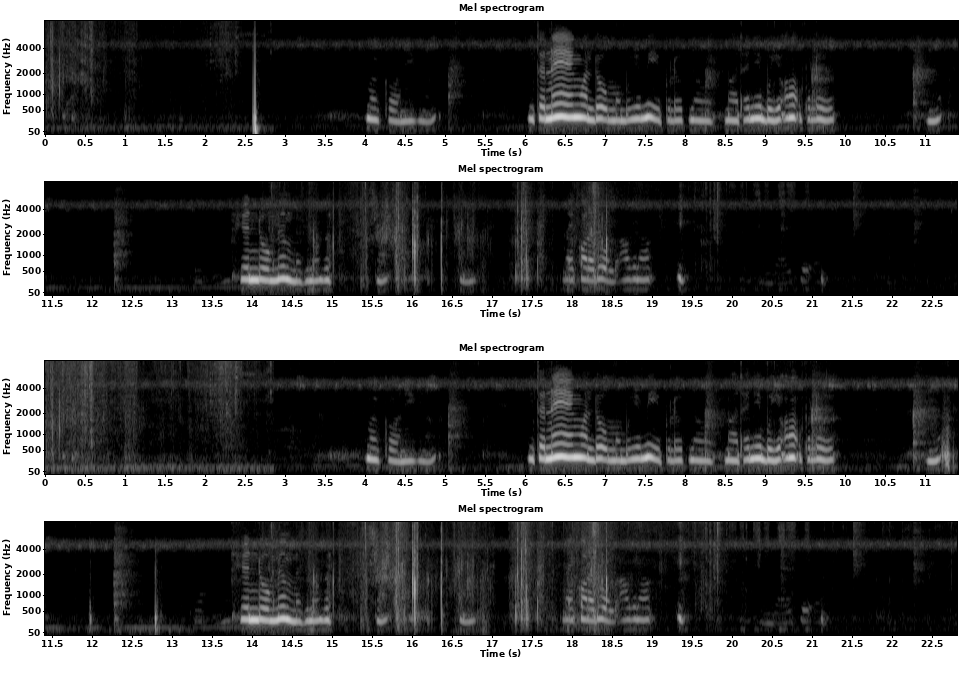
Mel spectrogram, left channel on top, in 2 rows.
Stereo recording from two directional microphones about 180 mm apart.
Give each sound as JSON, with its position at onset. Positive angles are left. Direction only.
{"t": 4.0, "sound": "cricket", "side_deg": 0}
{"t": 6.1, "sound": "a child's voice", "side_deg": 15}
{"t": 13.8, "sound": "speech", "side_deg": 5}
{"t": 14.8, "sound": "a sound", "side_deg": 5}
{"t": 15.5, "sound": "tearing", "side_deg": -20}
{"t": 16.3, "sound": "a sound", "side_deg": -25}
{"t": 17.2, "sound": "walk", "side_deg": -40}
{"t": 17.9, "sound": "snake", "side_deg": -35}
{"t": 18.3, "sound": "a sound", "side_deg": -25}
